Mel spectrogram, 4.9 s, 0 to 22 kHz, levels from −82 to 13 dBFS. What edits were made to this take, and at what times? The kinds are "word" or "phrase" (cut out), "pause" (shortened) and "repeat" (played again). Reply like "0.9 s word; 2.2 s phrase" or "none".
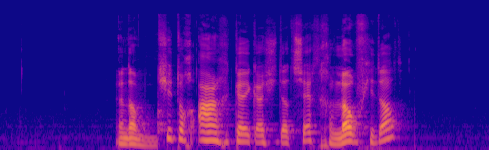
1.6 s word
